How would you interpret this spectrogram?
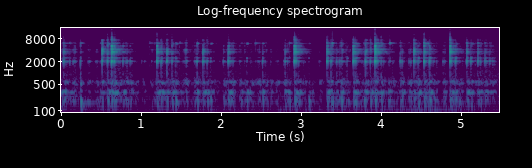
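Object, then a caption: Ceramic pottery vase. Long nails tap around the neck and rim of a hollow ceramic pottery vase standing upright. The result is a quick, uneven run of bright, clicky taps, each with a short ring near 2 kHz that fades almost at once.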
